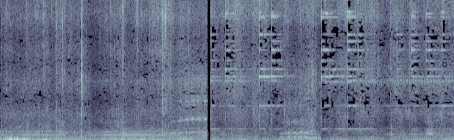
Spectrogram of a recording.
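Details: Sheep bleating on a farm during a first herding outing: several wavering, nasal, harmonic bleats in the first half, with fainter calls later over rustling, footsteps and steady background noise.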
